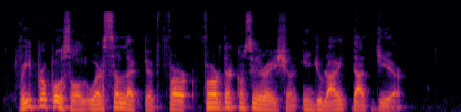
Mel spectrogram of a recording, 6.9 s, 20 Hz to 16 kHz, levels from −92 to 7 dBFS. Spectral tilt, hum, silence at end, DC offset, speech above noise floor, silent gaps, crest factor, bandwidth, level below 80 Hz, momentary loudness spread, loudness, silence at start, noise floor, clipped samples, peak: -7.5 dB/octave; none; 0.95 s; under 0.1%; 52 dB; none; 20 dB; 11.5 kHz; -54 dBFS; 12 LU; -29 LUFS; 0.3 s; -80 dBFS; under 0.1%; -8 dBFS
